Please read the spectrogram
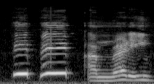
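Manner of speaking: very high, loud beep then a brighter I'm ready; small engine announcing it's ready with a loud high beep; eager toot. Acted. Little engine toots eagerly.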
